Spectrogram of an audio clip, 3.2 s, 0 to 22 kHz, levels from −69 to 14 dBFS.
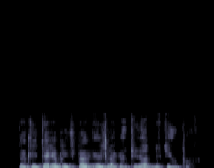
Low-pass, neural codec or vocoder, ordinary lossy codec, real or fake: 7.2 kHz; codec, 16 kHz, 4 kbps, X-Codec, HuBERT features, trained on general audio; AAC, 48 kbps; fake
